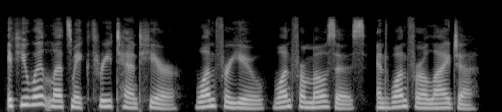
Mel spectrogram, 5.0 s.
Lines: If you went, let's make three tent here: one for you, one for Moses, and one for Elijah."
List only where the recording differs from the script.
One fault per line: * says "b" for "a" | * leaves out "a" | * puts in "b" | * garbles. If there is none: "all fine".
all fine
